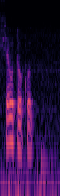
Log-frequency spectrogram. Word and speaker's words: pseudocode: yang ketiga ada pseudocod ingat bacanya pseudocode bukan pseudocode bacanya seudokut yang pertama menggunakan algoritma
